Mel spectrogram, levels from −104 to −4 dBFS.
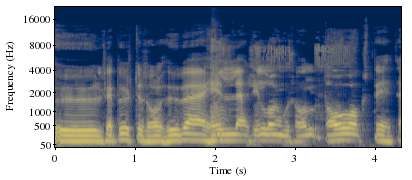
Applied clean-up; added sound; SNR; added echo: classical method log-MMSE.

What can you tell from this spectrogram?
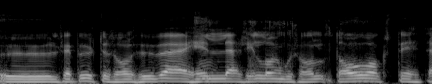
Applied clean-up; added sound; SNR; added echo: neural mask model Resemble Enhance denoiser.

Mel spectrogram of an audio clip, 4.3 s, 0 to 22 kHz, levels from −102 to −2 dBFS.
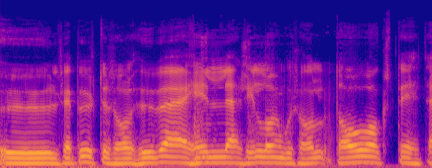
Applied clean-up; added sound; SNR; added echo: neural mask model DeepFilterNet 3.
